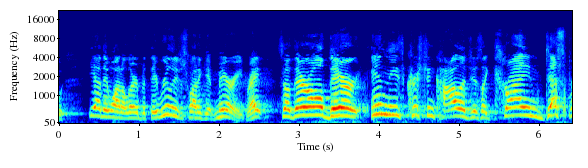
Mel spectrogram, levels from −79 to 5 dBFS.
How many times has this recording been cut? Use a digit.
0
